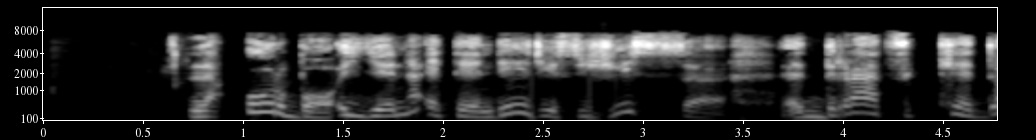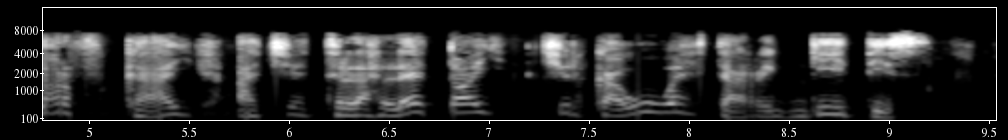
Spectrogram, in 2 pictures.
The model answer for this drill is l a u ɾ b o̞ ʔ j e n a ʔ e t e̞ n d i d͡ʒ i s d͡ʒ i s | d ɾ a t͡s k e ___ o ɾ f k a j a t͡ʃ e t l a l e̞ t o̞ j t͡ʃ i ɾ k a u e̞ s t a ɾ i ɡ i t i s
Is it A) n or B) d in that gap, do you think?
B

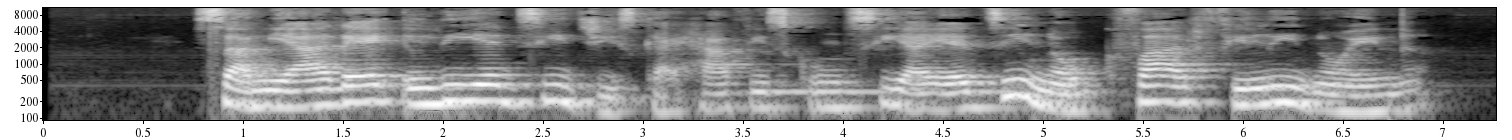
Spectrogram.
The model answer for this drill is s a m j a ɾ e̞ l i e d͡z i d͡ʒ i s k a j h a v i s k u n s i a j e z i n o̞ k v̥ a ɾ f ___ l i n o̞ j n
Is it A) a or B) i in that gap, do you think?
B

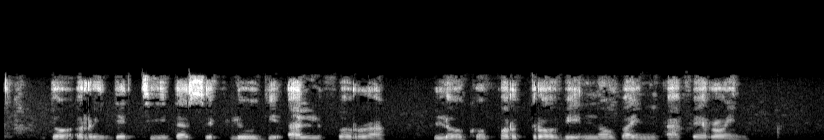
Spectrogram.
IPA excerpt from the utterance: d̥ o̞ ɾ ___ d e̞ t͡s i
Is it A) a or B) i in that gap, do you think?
B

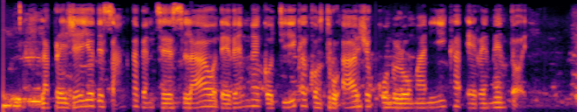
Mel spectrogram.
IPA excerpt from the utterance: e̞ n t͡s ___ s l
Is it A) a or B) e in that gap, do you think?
B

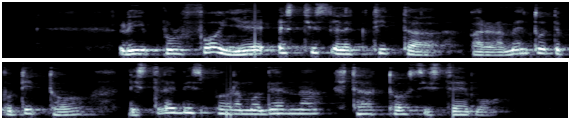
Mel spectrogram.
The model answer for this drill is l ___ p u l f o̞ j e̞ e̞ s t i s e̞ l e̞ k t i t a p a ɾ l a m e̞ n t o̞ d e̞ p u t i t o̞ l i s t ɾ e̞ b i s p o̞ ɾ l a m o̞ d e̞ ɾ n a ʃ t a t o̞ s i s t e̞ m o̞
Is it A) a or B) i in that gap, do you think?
B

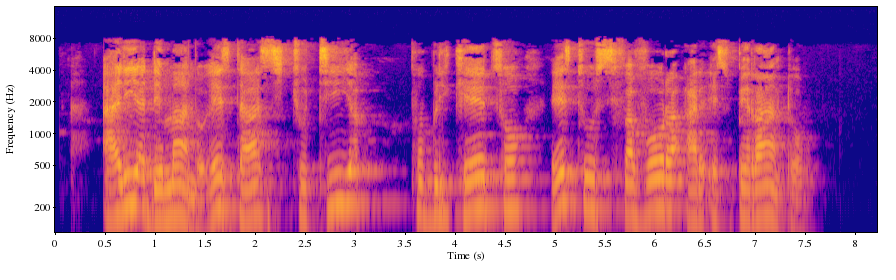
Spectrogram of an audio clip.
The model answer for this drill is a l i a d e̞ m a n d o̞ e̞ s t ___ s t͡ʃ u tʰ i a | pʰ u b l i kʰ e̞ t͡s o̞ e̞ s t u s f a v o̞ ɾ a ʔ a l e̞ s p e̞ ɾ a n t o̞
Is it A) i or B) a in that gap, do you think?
B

